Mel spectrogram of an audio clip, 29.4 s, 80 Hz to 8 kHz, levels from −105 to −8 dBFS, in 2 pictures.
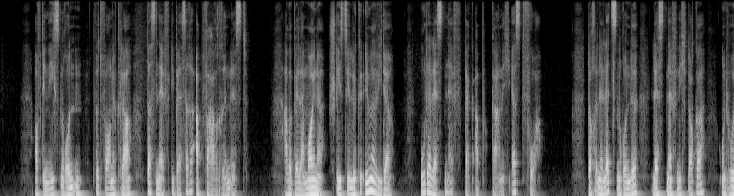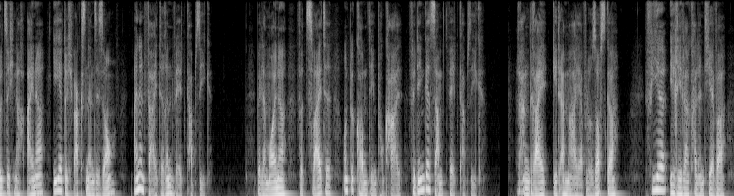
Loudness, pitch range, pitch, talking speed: -27 LUFS, 100-115 Hz, 105 Hz, 135 wpm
